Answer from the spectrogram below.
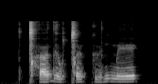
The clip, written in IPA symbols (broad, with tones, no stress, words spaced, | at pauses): ǀʰɐ˩˥dɘ˩˥wǀɘ˩˥ kɨ˩˥d me˦˥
